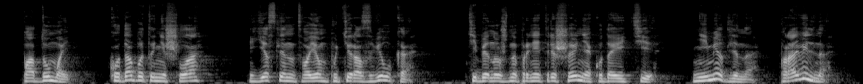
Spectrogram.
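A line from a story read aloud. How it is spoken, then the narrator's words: Plain. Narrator (Russian): сказала Иима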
